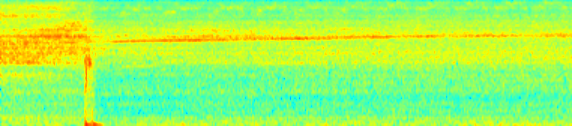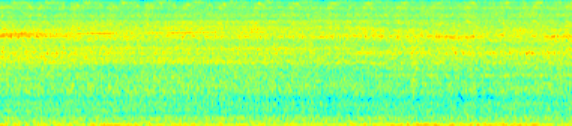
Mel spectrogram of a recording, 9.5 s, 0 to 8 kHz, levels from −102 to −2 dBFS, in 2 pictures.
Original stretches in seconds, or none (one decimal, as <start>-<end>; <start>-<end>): 0.0-1.4; 5.1-7.4; 9.0-9.5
